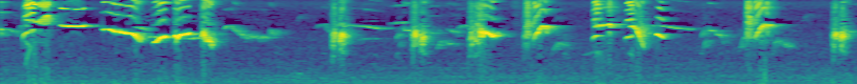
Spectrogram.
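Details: Oriental magpie-robin, or kacer, singing to stir up other kacer: an opening whistled, wavering phrase, then a series of clipped, sharp notes repeated about twice a second.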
